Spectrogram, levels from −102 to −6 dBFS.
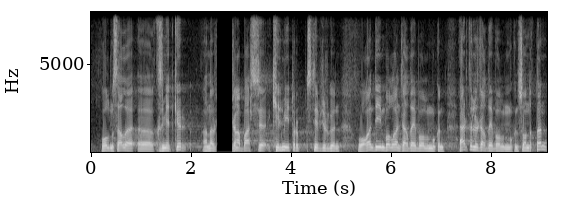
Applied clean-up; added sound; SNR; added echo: none; none; none; none.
